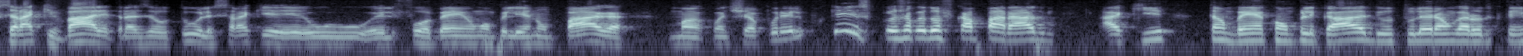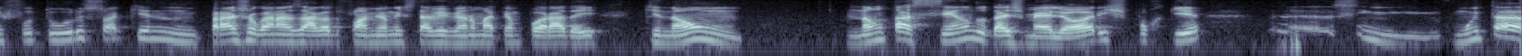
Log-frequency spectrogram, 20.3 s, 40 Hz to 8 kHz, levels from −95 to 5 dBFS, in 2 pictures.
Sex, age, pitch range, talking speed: male, 20-39, 135-190 Hz, 200 wpm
